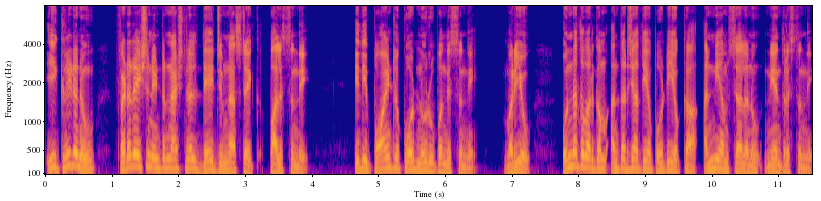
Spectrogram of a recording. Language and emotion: Telugu, neutral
